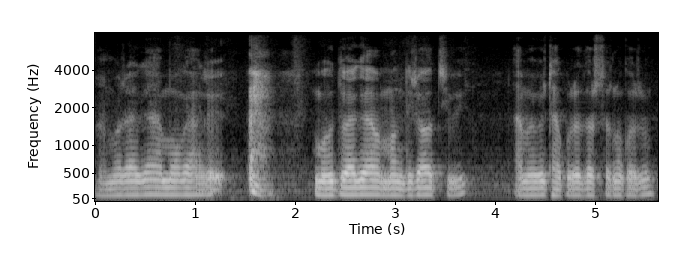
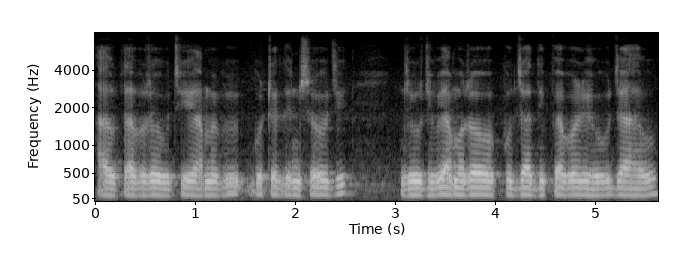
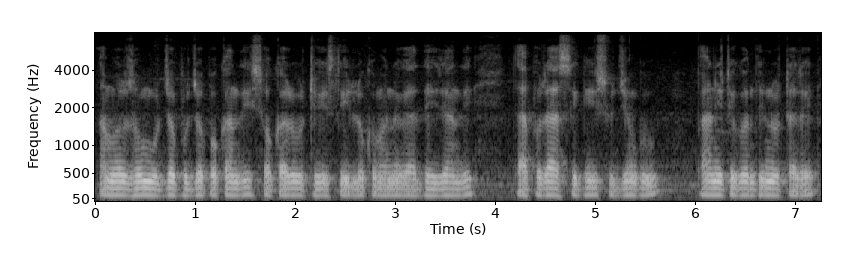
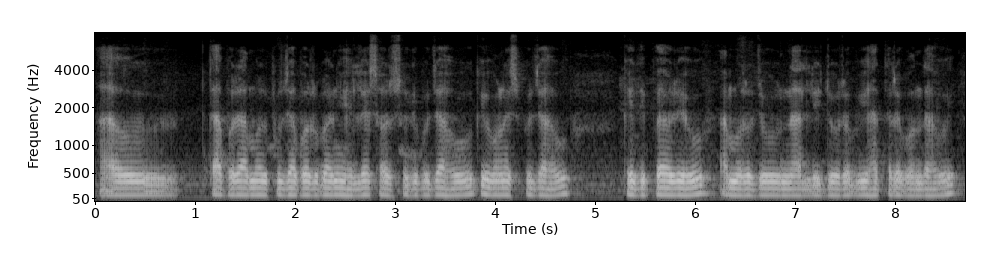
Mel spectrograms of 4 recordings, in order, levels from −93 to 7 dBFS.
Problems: none marked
